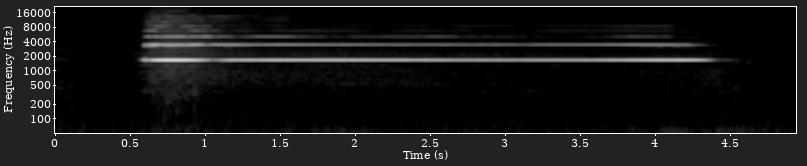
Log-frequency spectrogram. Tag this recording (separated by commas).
Music, Wind instrument, Musical instrument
